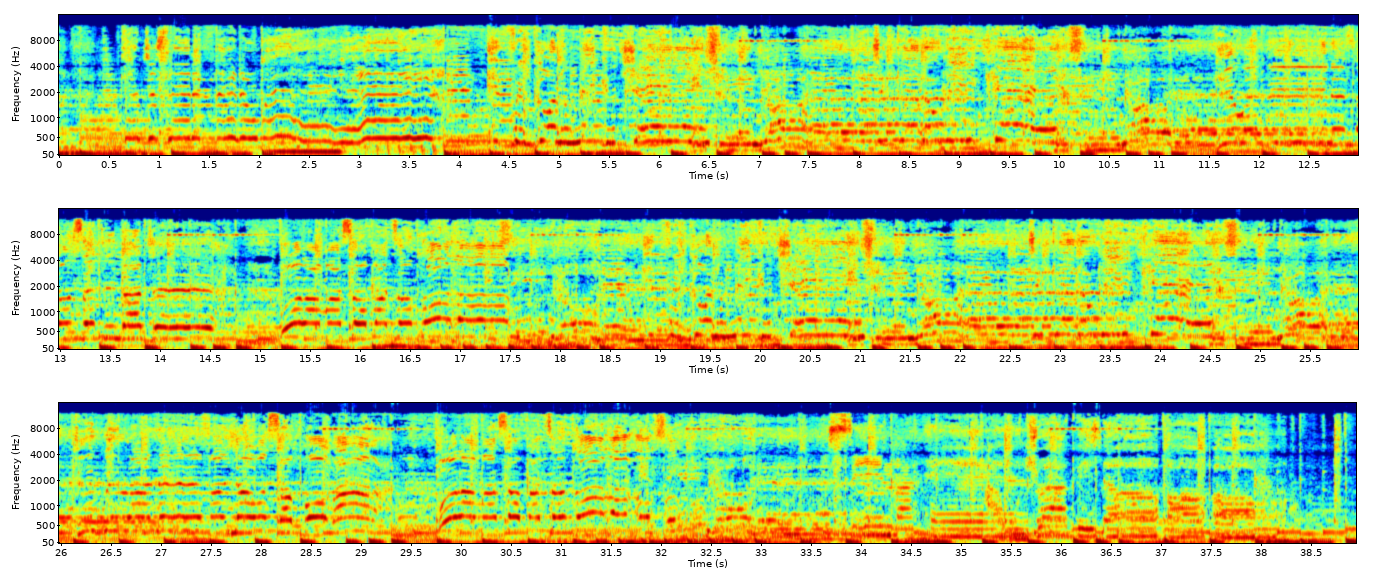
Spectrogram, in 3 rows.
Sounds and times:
Music: 0.0s - 38.9s
Singing: 0.6s - 38.2s.

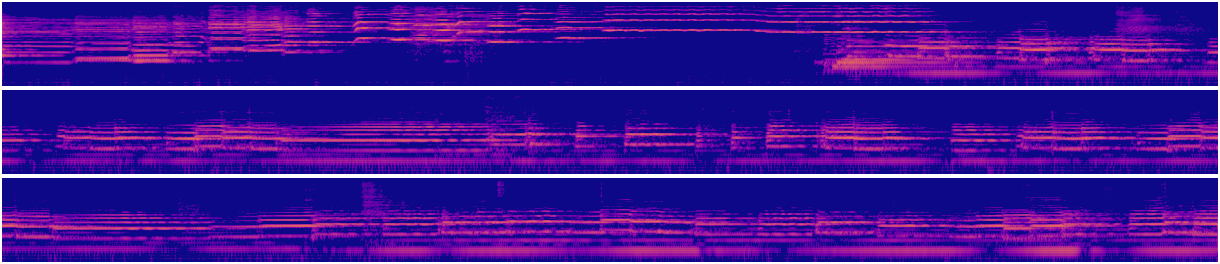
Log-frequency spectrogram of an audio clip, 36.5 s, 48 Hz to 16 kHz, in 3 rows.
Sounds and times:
Wind instrument, woodwind instrument: 0.0s - 36.4s.

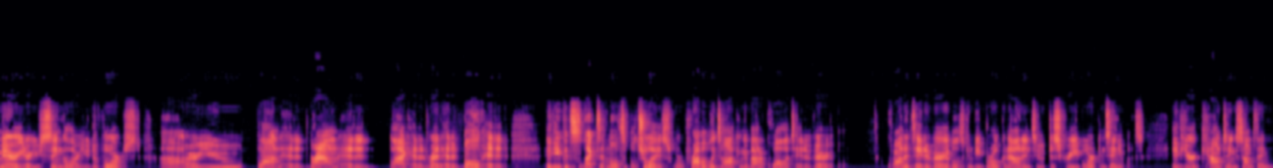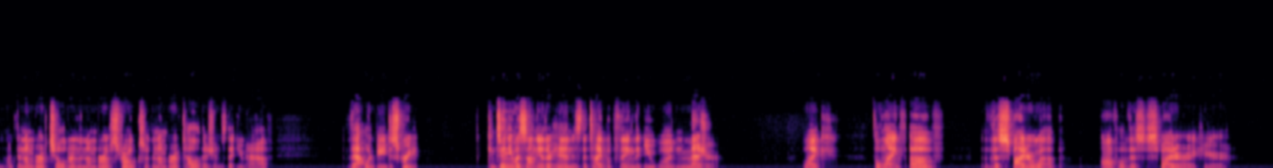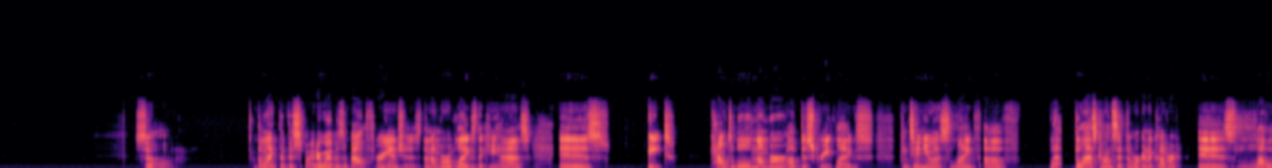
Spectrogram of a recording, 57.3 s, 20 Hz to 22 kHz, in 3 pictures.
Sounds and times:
Speech: 0.0s - 12.7s, 13.4s - 23.2s, 24.3s - 25.4s, 26.4s - 29.9s, 31.1s - 33.2s, 33.8s - 37.6s, 40.2s - 40.9s, 42.0s - 57.2s
Inside, small room: 0.0s - 57.2s.

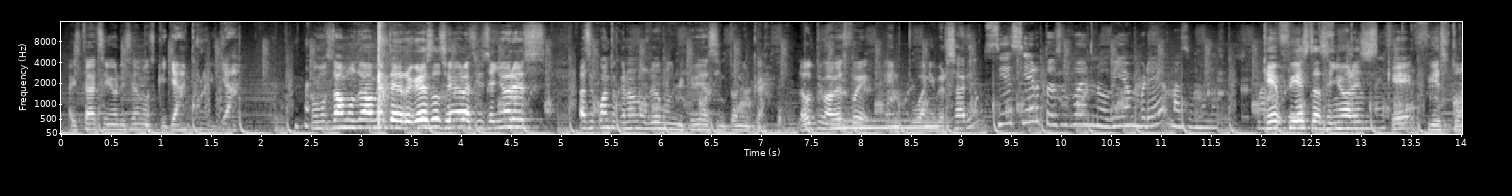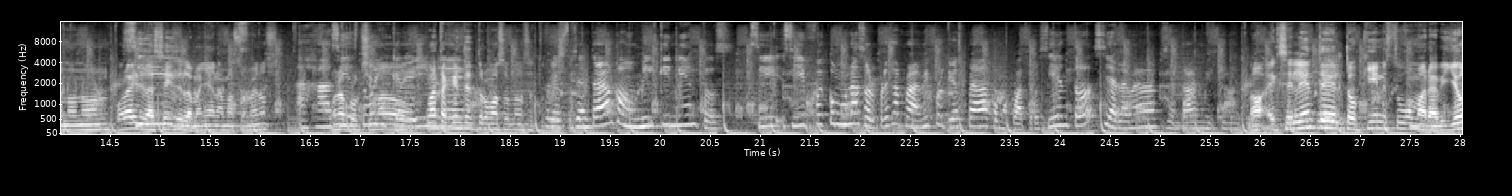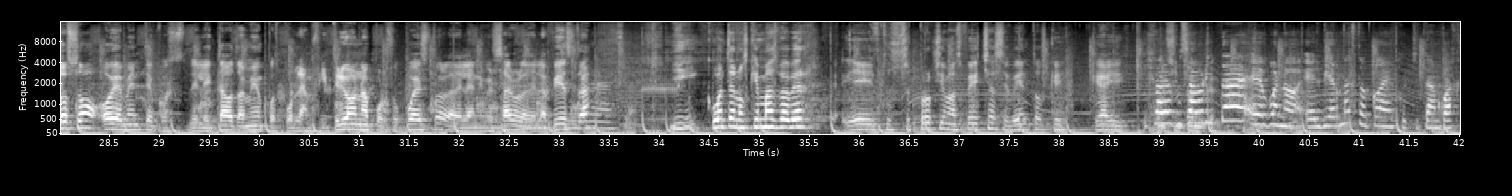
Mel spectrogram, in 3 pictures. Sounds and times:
Speech: 2.4s - 42.0s
Dubstep: 3.8s - 34.8s, 35.7s - 42.0s.

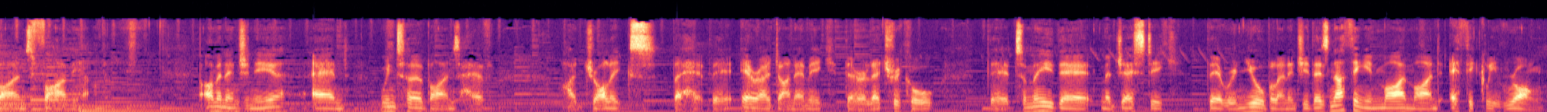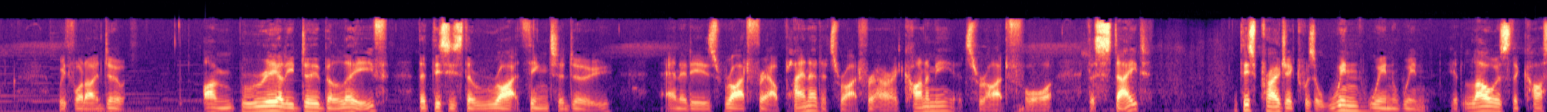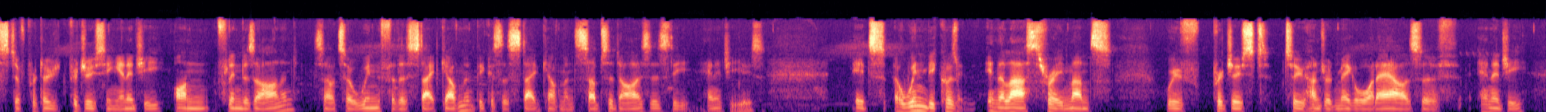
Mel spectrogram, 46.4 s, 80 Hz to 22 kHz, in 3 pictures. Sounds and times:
Speech: 0.0s - 1.0s, 2.0s - 4.9s, 5.6s - 15.5s, 16.1s - 16.8s, 17.5s - 27.0s, 27.8s - 38.6s, 39.5s - 46.2s
Music: 0.0s - 21.6s.

